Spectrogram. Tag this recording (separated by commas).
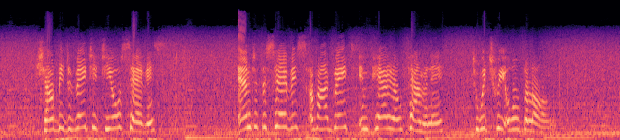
Female speech, Speech, Music, Narration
